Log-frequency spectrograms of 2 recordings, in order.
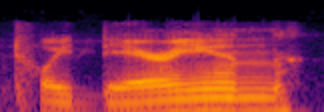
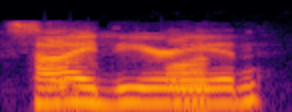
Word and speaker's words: Toydarian: be a stall in the, I guess it's pronounced Batu marketplace. It'll be, the proprietor will be the Toydarian, which you will probably recognize from Star instead Wars. Instead of Tydarian.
